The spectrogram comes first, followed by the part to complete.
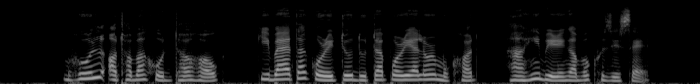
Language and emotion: Assamese, neutral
